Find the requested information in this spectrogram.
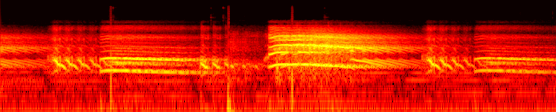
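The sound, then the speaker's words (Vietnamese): A child crying and wailing in several long, strained bursts, loud and high, with wavering pitch and short gaps between cries. “Còn vương lại tiếng trẻ con khóc đến thảm thiết.”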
